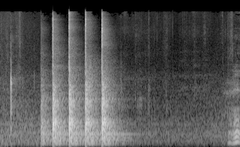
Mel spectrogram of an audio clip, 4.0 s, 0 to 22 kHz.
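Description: Five quick, sharp metallic taps about a quarter second apart, each with a brief ring: an 8 mm socket being tapped to seat a new seal into the power steering line port on the steering rack.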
